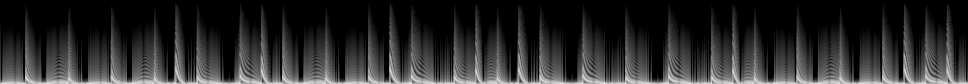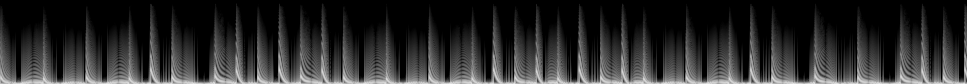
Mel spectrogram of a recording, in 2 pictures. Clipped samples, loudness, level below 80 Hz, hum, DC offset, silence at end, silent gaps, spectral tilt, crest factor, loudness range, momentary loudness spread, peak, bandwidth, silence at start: under 0.1%; -17 LUFS; -16 dBFS; none; 7%; 0 s; none; -9 dB/octave; 8 dB; 1 LU; 2 LU; -6 dBFS; 9.2 kHz; 0 s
